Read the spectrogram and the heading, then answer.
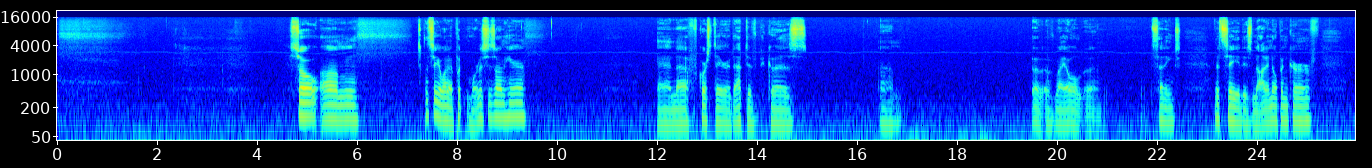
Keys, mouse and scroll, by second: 0.5 click, 1.5-4.3 scroll up 3, 9.2 click, 22.5 click.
